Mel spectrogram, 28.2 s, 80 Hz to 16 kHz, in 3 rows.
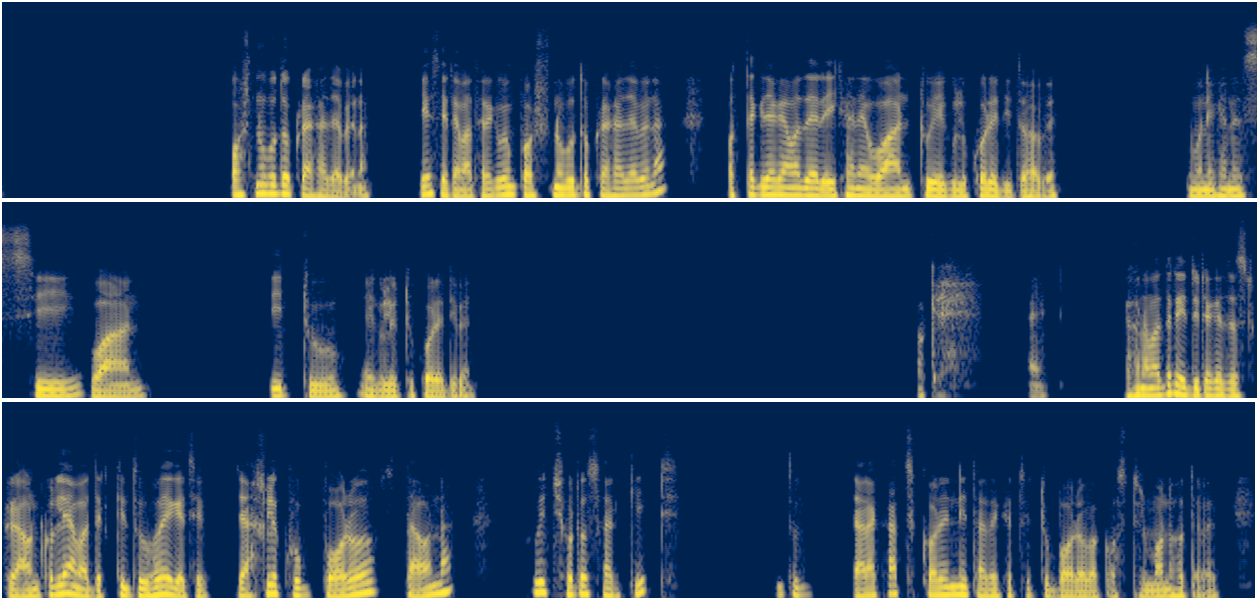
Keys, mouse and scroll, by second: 1.7 BackSpace, 3.5 click, 4.5 ctrl+s, 6.1 click, 9.5 BackSpace, 12.2 click, 14.8 BackSpace, 16.8 click, 21.5 click.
